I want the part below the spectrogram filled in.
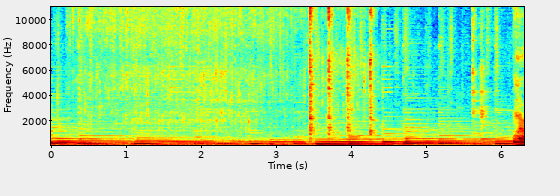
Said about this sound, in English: Now is the time to strain it out into a separate pot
